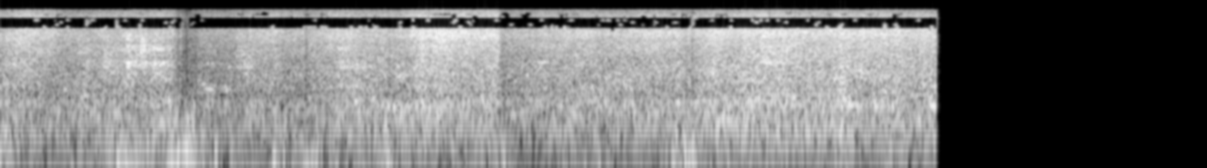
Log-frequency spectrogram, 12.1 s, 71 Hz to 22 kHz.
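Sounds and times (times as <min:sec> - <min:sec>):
wind buffeting microphone: 0:00.0 - 0:07.5
sea water rushing past ship: 0:00.0 - 0:09.4.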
